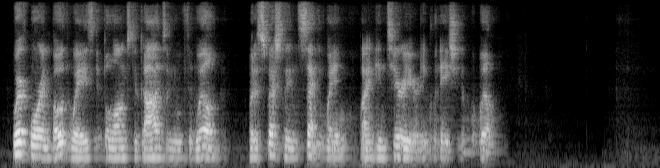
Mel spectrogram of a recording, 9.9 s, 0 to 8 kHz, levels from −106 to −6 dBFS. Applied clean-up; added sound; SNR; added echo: neural mask model DeepFilterNet 3.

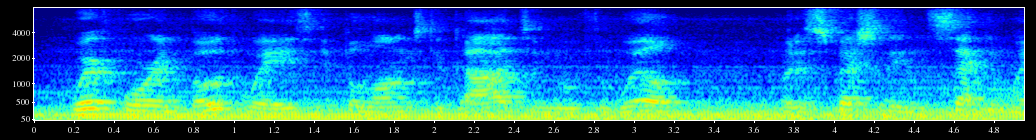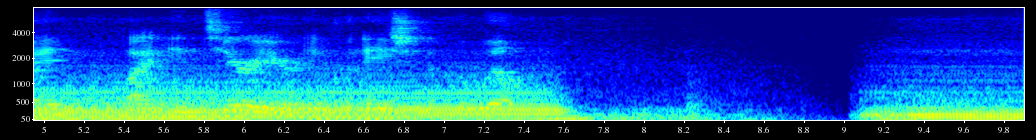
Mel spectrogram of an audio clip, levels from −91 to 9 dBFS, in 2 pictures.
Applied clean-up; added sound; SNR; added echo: none; Drill; -4 dB; reverberation time 0.5 s.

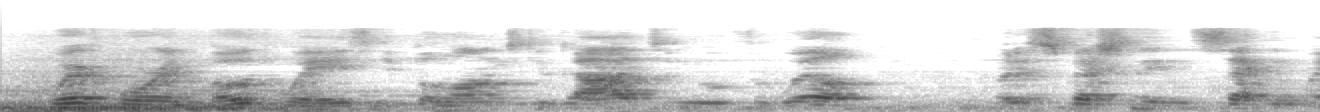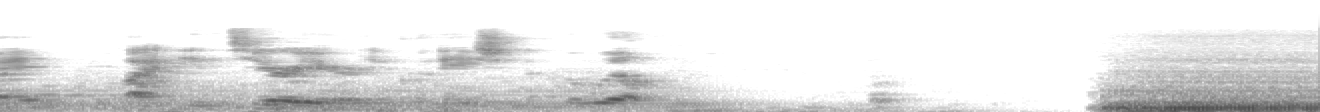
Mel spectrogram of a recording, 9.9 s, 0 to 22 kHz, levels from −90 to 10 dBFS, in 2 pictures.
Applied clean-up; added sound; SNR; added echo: classical method WPE with log-MMSE.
